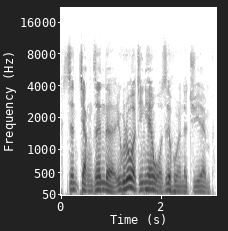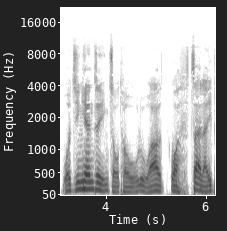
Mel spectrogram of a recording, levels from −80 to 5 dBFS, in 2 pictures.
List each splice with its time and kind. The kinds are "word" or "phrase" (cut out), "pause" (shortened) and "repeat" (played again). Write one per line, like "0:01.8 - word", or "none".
0:03.1 - pause

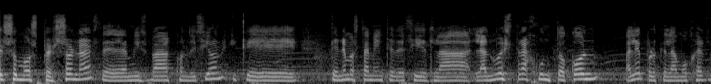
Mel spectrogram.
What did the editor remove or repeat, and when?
none

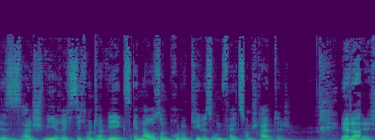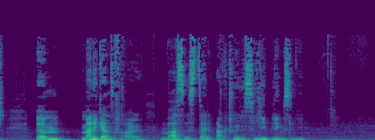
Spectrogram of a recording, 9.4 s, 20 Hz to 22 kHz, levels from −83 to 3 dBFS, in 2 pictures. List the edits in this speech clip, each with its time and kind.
0:01.6 - word
0:03.0 - phrase
0:04.5 - phrase
0:06.1 - word

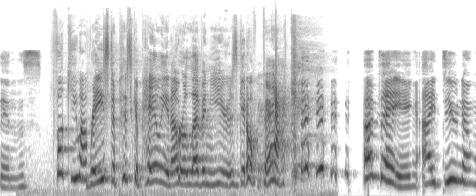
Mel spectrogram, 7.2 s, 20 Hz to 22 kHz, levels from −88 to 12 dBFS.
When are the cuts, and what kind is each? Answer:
0:01.3 - word
0:02.7 - phrase
0:03.9 - word
0:05.7 - word

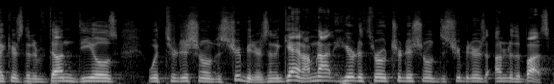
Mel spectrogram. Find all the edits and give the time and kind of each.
none

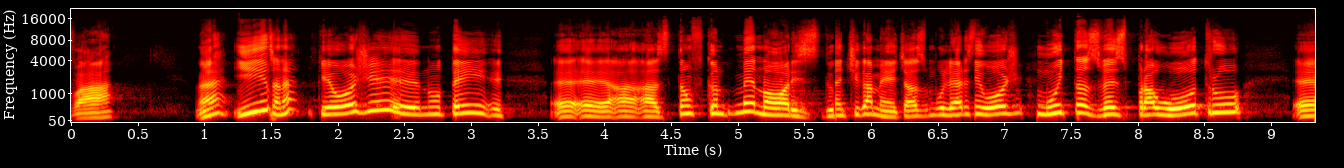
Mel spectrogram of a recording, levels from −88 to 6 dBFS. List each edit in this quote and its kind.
0:01.5 - word
0:01.8 - word
0:04.4 - word
0:04.9 - word
0:05.7 - word
0:06.8 - word
0:07.2 - word

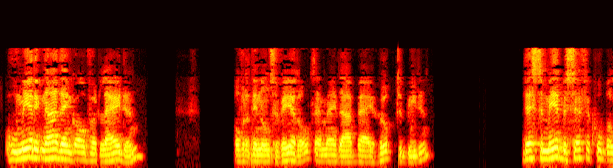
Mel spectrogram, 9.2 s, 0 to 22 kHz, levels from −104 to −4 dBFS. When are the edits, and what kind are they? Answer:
0:01.4 - word
0:03.8 - word
0:05.1 - word

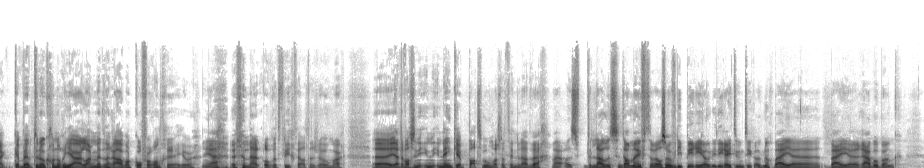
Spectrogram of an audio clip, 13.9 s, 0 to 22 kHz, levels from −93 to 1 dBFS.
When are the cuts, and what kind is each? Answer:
none

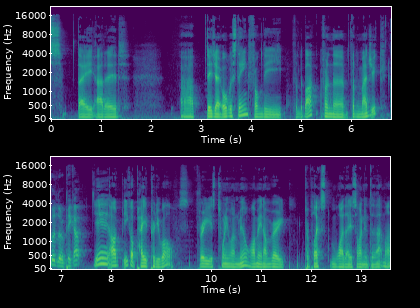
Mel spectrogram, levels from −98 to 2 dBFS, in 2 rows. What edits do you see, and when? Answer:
0:09.6 - pause

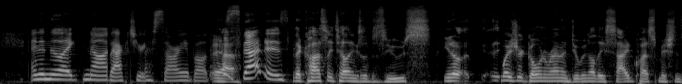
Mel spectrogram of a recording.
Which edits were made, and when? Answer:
0:01.1 - phrase
0:01.4 - phrase
0:02.1 - word
0:02.4 - word
0:02.9 - phrase
0:03.6 - word
0:04.4 - pause
0:05.0 - word

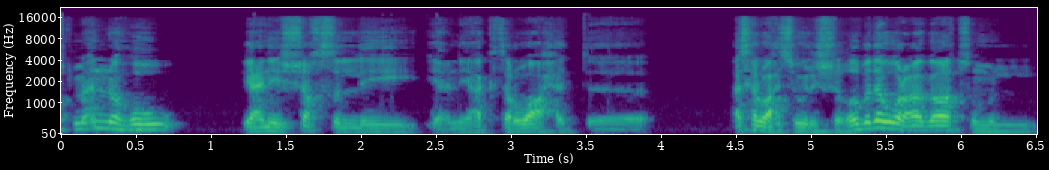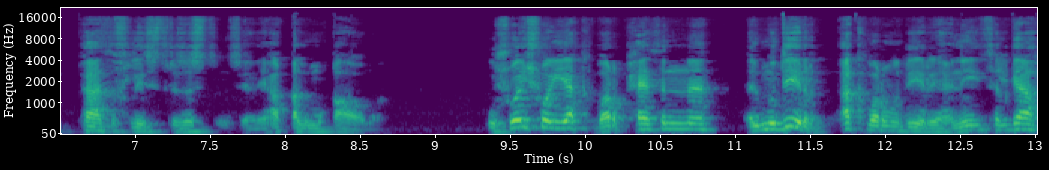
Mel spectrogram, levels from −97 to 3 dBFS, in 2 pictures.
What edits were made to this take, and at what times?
0:10.9 - pause

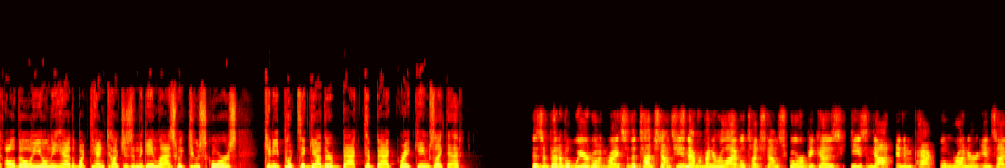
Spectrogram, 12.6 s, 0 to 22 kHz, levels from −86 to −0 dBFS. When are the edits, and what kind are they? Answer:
none

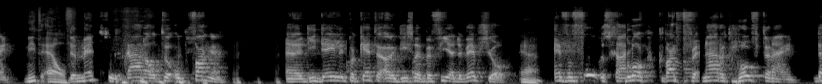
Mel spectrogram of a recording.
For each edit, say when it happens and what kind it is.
0:03.5 - word
0:04.1 - word
0:06.3 - phrase
0:07.0 - word

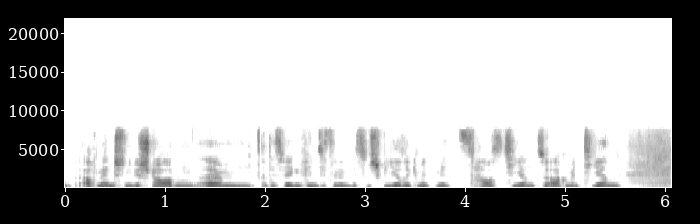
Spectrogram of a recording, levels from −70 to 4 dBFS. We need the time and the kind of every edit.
none

